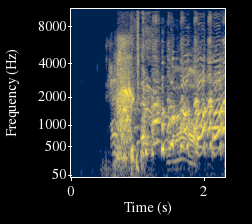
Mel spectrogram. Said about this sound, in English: Wow. You guys have a sneeze button or something?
